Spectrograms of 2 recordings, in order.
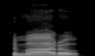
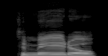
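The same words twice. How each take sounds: First: "tomato" said tuh-MAH-toh. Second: "tomato" said tuh-MAY-toh, higher. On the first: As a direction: stress a broad MAH in "tomato". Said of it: "I say tomato". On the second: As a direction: stress a long MAY in "tomato". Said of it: "You say tomato". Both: Shown as a demonstration.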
